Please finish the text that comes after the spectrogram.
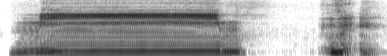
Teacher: মিমটা দুই ঠোঁটে শুকনা জায়গা হইতে উচ্চারণ হবে।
